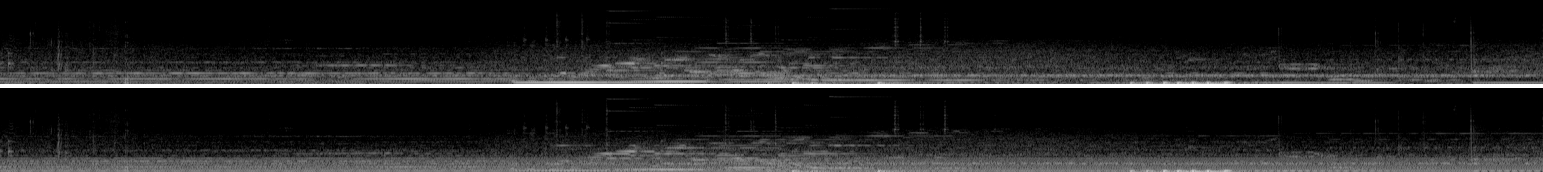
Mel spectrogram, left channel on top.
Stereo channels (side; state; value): right; noise; hum, 4 dB below the sound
